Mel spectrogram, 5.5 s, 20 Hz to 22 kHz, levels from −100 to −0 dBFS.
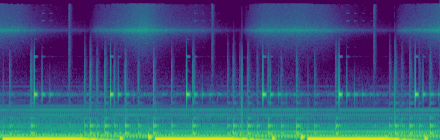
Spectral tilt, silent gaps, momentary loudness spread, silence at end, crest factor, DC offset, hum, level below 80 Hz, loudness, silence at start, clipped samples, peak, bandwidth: -9 dB/octave; none; 10 LU; 0 s; 8 dB; under 0.1%; none; -10 dBFS; -13 LUFS; 0 s; under 0.1%; -2 dBFS; 9.6 kHz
